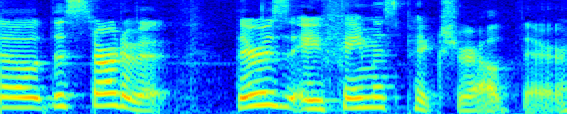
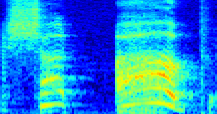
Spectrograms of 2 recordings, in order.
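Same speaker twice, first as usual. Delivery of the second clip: retold shut up; 8 semitones higher, 3 dB louder than usual. Sister snaps at Janet.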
